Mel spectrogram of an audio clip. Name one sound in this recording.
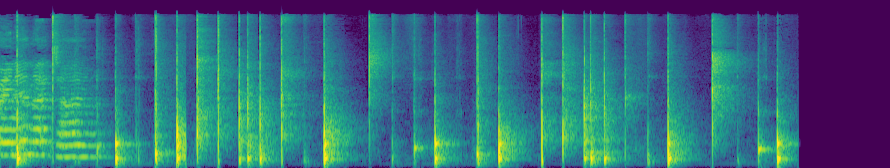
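Plastic cups clap and tap rhythmically on a hard surface.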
